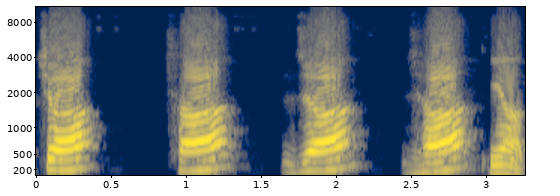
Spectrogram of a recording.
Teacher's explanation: सब का उच्चारण आपको तालु से होता है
